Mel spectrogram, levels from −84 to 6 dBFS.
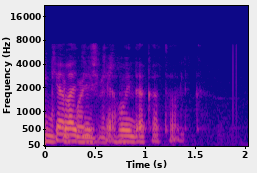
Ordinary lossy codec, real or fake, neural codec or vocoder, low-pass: none; real; none; 7.2 kHz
